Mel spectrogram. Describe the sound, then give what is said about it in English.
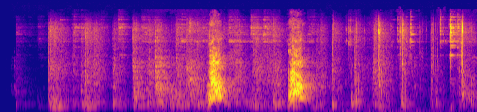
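A male dog named Murphy barks, two loud sharp barks standing out among a steady run of softer yips and whimpering noises, with no one talking. “Dog returns.”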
